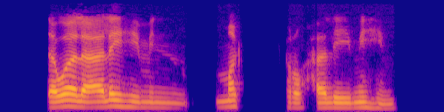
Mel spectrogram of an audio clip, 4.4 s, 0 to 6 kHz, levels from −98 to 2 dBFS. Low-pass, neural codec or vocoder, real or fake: 5.4 kHz; none; real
